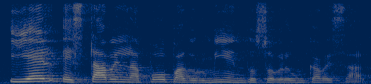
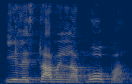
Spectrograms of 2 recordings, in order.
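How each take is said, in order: First: It is read with lively, expressive intonation. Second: It is read plainly, with little expressive intonation.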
